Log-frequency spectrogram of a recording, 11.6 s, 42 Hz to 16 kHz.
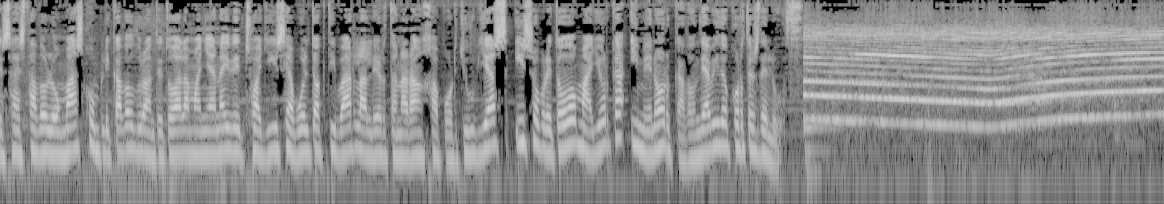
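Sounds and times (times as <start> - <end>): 
speech: 0.0 - 8.6
flood warning siren wailing: 8.0 - 11.6.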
